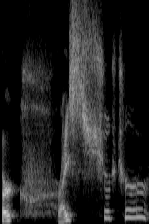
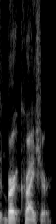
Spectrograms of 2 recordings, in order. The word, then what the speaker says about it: Bert Kreischer: to say his name Bert Christ no it's Bert Kreischer okay thanks yeah he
